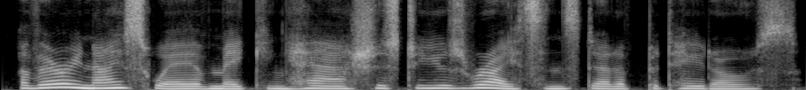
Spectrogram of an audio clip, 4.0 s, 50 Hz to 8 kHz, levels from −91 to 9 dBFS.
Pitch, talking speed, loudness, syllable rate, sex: 220 Hz, 210 wpm, -17 LUFS, 5.2 syllables/s, female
